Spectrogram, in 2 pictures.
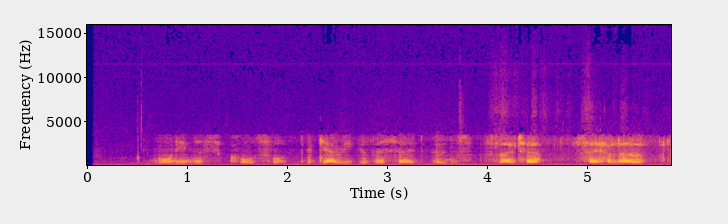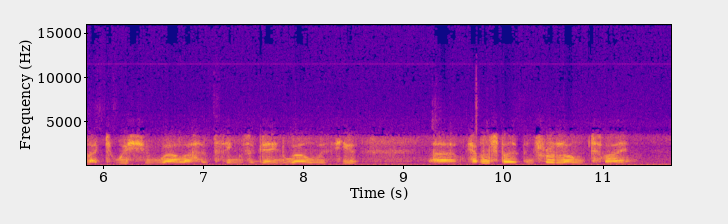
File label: Voice Mail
